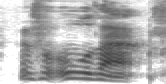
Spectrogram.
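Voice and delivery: ordinary delivery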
